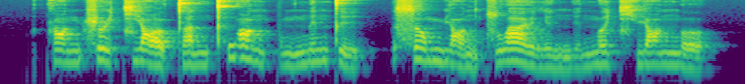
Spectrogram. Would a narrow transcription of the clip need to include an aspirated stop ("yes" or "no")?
yes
